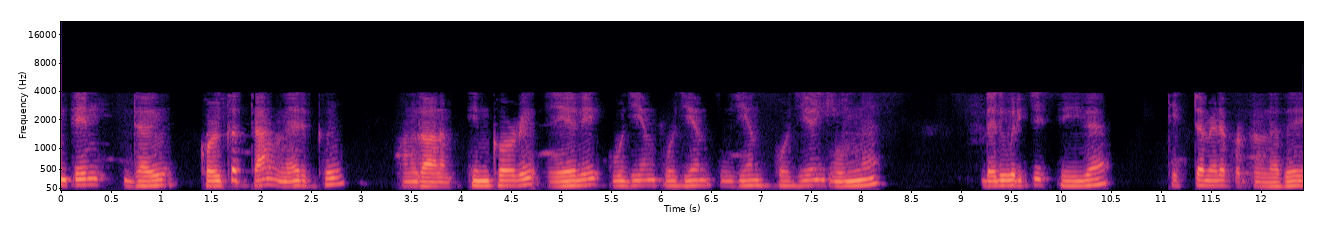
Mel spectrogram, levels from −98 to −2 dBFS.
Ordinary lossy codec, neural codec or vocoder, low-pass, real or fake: AAC, 16 kbps; codec, 16 kHz, 0.5 kbps, X-Codec, HuBERT features, trained on balanced general audio; 7.2 kHz; fake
